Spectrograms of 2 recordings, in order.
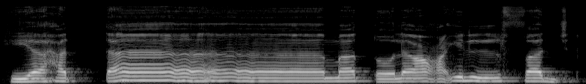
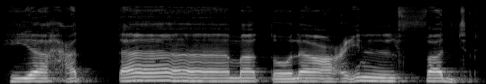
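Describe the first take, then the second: No difference in how they are said.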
